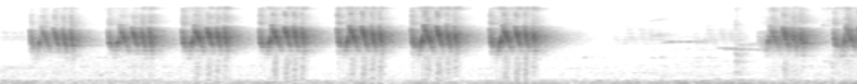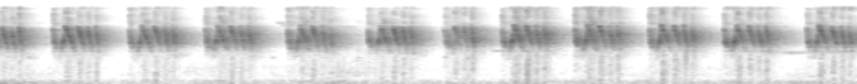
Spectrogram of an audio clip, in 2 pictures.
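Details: Energetic caged Hill Prinia giving a steady series of rasping buzzy notes, about two per second. The song breaks off for roughly a second and a half midway, then resumes at the same pace.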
